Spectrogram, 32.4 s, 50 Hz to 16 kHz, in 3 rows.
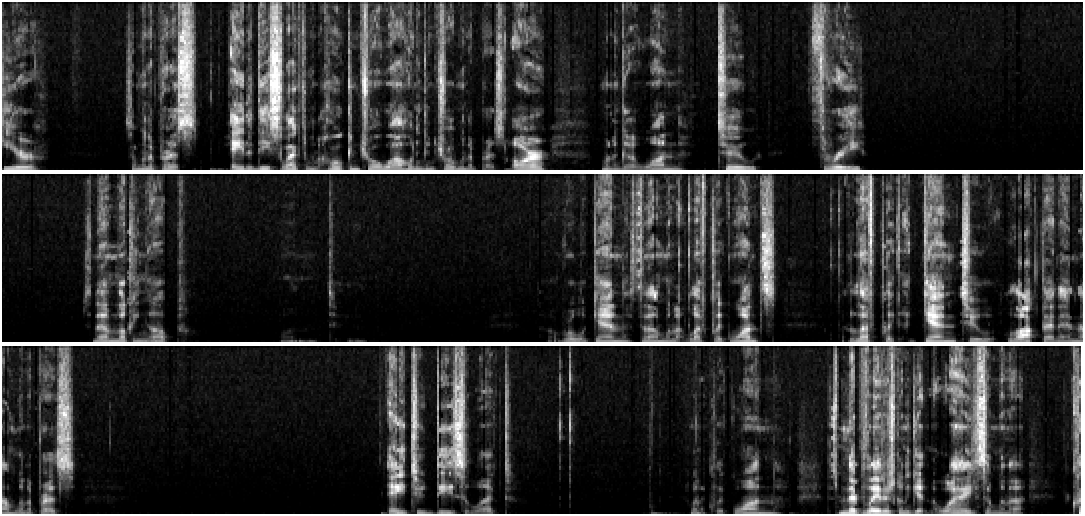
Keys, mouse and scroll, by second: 2.1 a, 5.0 ctrl+r, 6.9-7.7 scroll up 1, 7.7-8.2 scroll up 1, 16.1-16.6 scroll up 1, 19.1 click, 25.4 a, 27.2 click, 32.3 click.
